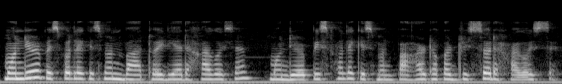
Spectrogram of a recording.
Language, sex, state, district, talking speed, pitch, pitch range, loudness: Assamese, female, Assam, Kamrup Metropolitan, 170 wpm, 235 Hz, 220-260 Hz, -15 LUFS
